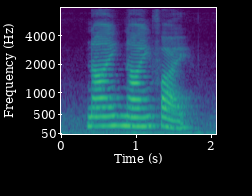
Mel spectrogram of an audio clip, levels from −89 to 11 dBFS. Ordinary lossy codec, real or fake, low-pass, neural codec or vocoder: none; real; none; none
